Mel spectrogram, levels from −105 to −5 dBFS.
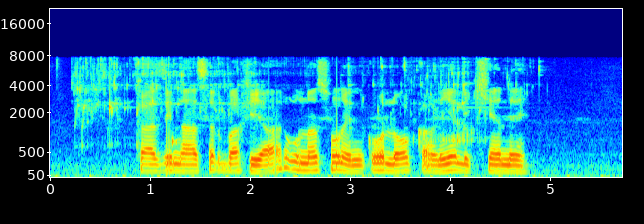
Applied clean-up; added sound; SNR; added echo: none; Fill (with liquid) / Trickle, dribble / Glass; 17 dB; none.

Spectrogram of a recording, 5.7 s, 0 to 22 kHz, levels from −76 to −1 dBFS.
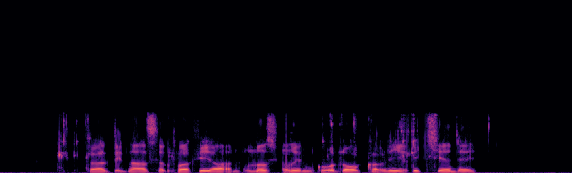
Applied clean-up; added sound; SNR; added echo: neural diffusion model UNIVERSE++.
